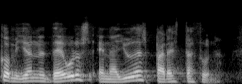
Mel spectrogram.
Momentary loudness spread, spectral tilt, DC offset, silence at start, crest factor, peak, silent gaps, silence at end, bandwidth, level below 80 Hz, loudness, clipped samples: 9 LU; -6.5 dB/octave; under 0.1%; 0 s; 14 dB; -4 dBFS; none; 0.25 s; 7.6 kHz; -58 dBFS; -18 LUFS; under 0.1%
